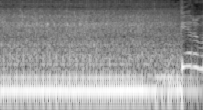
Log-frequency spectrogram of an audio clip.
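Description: BMP infantry fighting vehicle driving on a muddy field road, its engine running loud and steady with a deep hum.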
